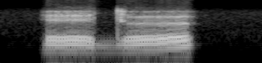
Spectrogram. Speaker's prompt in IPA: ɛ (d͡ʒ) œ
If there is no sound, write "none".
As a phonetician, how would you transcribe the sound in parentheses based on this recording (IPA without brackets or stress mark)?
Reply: d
